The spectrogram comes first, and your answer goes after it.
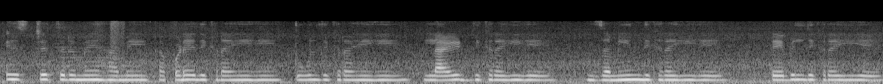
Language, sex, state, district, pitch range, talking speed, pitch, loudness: Hindi, female, Maharashtra, Aurangabad, 205-215 Hz, 165 wpm, 205 Hz, -14 LUFS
